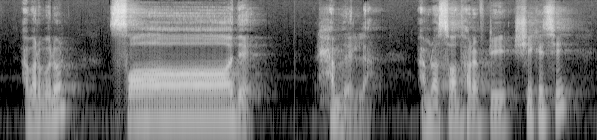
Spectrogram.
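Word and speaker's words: ص: তাহলে আপনারা জিহ্বার আগা, সামনের নিচের 2 দাঁতের পেট ও আগার সঙ্গে লাগিয়ে উচ্চারণ করুন সদে। আবার বলুন সদে।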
